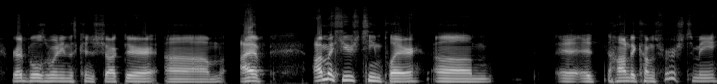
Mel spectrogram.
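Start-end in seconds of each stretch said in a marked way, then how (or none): 6.0-7.2 cracking voice. Explaining that the team comes first and teammates have priority, voice cracking. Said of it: "voice crack".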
